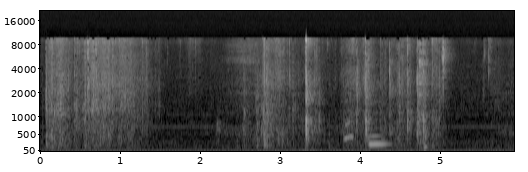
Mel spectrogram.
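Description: Close-miked eating sounds: wet chewing and mouth smacking of octopus, with soft noisy chewing at first and then scattered short clicks and smacks.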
